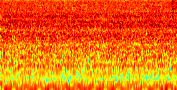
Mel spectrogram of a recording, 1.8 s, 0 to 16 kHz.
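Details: 2012 Chevy Malibu idling during exhaust VVT solenoid bi-directional test, actuator stepped back down: smooth, even low hum with no ticking, misses or surging; normal idle, everything working.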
